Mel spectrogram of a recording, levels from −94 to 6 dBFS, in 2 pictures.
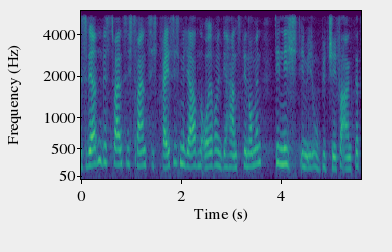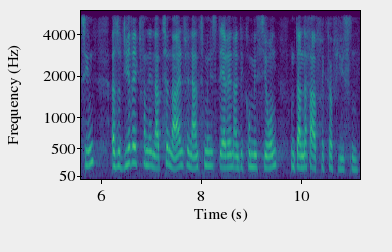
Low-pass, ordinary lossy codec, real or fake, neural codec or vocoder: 5.4 kHz; none; fake; codec, 16 kHz, 0.8 kbps, ZipCodec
